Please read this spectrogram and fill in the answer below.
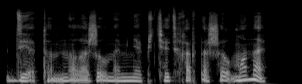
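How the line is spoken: Low growl. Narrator (Russian): негромко прорычал Хартат

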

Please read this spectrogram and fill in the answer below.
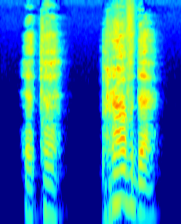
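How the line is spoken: Slightly trembling question. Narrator (Russian): чуть дрогнувшим голосом спросила Рэйчел

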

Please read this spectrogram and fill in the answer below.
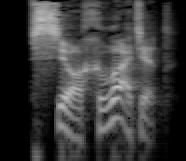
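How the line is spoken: Thunderous bark. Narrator (Russian): рявкнул так, что аж стены ходуном заходили

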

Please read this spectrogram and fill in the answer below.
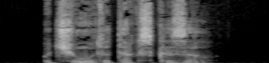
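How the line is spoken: Whispered question. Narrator (Russian): шепотом спросила Джейн

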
